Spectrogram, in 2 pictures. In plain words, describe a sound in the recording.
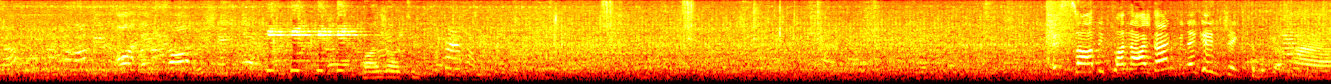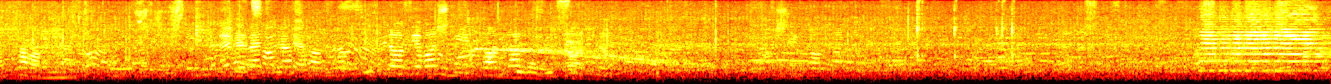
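Traffic hums steadily in the background.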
